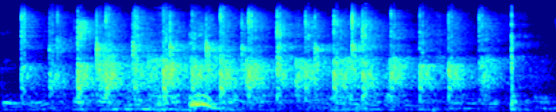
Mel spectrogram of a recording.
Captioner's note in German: Beifall AfD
